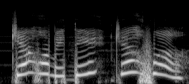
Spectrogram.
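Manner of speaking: high, anxious motherly questioning; high-pitched fretful mum; alarmed mother. Acted. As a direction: ask urgently, worried for your child. Mother runs to her crying son.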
